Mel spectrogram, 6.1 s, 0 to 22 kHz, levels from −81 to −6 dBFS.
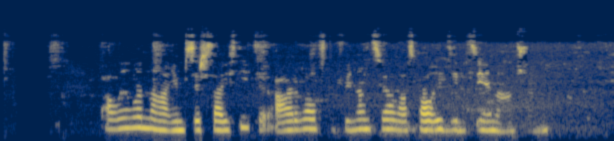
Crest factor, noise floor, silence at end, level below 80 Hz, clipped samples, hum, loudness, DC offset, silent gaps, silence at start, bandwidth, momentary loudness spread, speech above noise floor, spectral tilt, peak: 20 dB; -49 dBFS; 0 s; -72 dBFS; under 0.1%; none; -19 LUFS; under 0.1%; 0.21-0.25 s; 0.05 s; 10 kHz; 11 LU; 29 dB; -2 dB/octave; 0 dBFS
